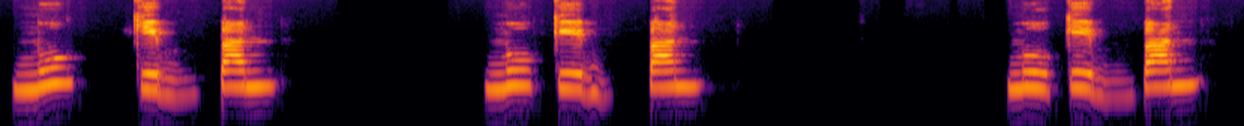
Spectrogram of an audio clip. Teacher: So notice I'm reading this hardened. The ba with the tashdid, I'm reading it hardened.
